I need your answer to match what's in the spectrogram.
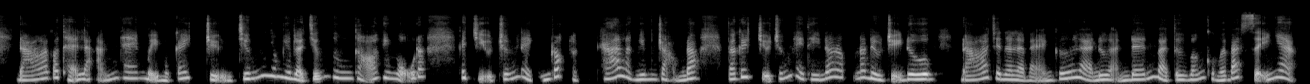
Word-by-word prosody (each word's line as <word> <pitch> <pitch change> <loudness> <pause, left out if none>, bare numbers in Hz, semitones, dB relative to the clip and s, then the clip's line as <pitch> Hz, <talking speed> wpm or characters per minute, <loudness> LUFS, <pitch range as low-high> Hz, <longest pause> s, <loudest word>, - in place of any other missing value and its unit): Đó, 225 +8 0
có 315 - +1
thể 250 - 0
là 240 0 +2
ảnh 215 +7 -4
đang 280 -1 -2
bị 250 -7 +2
một 180 -2 -1
cái 285 +3 0
triệu 210 - +3
chứng, 265 - +1
giống 375 -2 +1
như 310 -4 +3
là, 225 - +5
chứng 365 - 0
ngưng 285 -3 0
thở 265 0 -2
khi 305 - +1
ngủ 260 -3 -1
đó. 355 - -1 0.3
Cái 305 - +1
triệu 295 - -2
chứng 245 - -1
này 280 - -1
cũng 215 - -1
rất 355 +9 0
là 200 - -5 0.2
khá 280 +9 0
là 355 -6 0
nghiêm 225 +1 +1
trọng 200 -5 -2
đó 265 +4 +3 0.3
và 245 - +2
cái 345 +6 +2
triệu 390 - 0
chứng 280 +7 -2
này 295 -8 -1
thì 225 -2 -1
nó 330 +7 0
nó 310 +3 -2
điều 260 -8 +3
trị - - +3
được. 235 +2 +7 0.3
Đó, 215 +7 -1
cho 265 -4 0
nên 225 -2 +1
là 190 - +1
bạn 180 +1 -4
cứ 260 +6 +2
là 305 -9 +1
đưa 210 +4 +3
ảnh 200 -3 -1
đến 230 +9 +1
và 275 - +3
tư 215 -2 +1
vấn 220 +5 -1
cùng 195 - -5
với 195 - +2
bác 295 +8 0
sĩ - - +1
nha. 310 -5 0
255 Hz, 280 wpm, -21 LUFS, 220-295 Hz, 0.3 s, được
